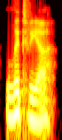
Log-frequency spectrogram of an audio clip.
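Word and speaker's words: Lietuva: I believe the way the Lithuanians pronounce it is Litvia.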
